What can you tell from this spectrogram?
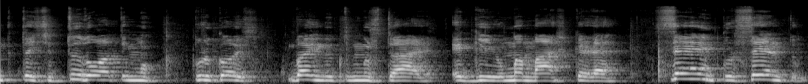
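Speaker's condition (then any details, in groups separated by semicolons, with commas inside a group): Cerebral palsy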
